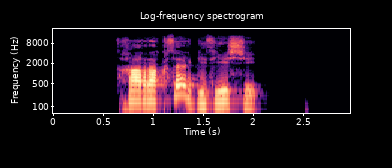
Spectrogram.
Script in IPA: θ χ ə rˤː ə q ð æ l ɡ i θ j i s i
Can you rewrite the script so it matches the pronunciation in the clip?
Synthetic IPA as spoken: θ χ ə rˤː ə q θ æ ɾ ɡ i θ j i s i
